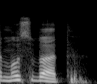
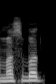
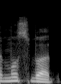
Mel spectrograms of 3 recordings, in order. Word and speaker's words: مثبت: درست تلفظ ہے اخراجات۔ یہ درست تلفظ ہے مثبت، ہم اس کو مثبت پڑھتے ہیں، حالانکہ درست تلفظ ہے مثبت۔ ایک اور لفظ ہے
